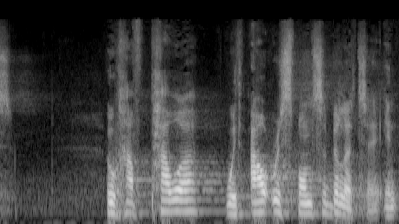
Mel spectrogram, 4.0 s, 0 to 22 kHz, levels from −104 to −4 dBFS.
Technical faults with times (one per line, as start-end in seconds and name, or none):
none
